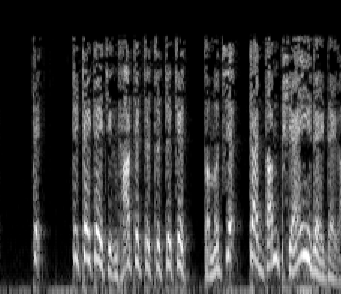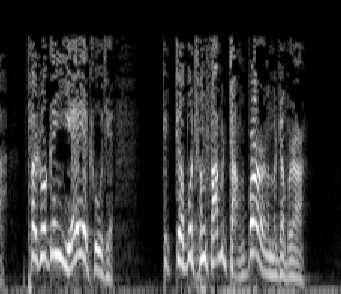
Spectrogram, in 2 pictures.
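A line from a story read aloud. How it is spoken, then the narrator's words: Angry stuttering shout. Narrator (Chinese): 我就怒了，叫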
